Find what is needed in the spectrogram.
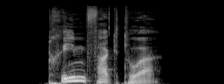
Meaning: prime factor (number contained in the set of prime numbers)
- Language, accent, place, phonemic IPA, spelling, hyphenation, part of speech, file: German, Germany, Berlin, /ˈpʁiːmˌfaktoːɐ̯/, Primfaktor, Prim‧fak‧tor, noun, De-Primfaktor.ogg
